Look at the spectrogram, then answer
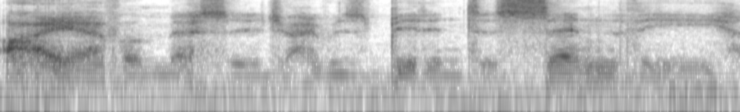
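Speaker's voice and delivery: creeping, insidious, sinister disembodied voice. Game master voicing a voice the players hear in their heads, insidious. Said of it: "a very just uh, insidious sounding voice".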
